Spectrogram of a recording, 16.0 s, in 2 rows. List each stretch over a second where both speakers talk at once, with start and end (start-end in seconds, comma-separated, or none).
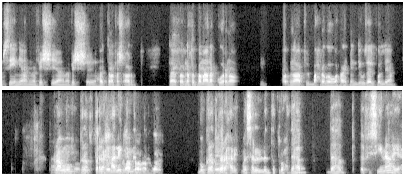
9.0-10.9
